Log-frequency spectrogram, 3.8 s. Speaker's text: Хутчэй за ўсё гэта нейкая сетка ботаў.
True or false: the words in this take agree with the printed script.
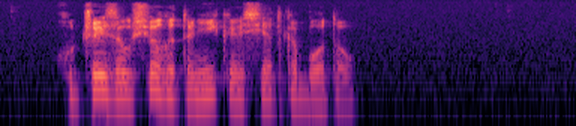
true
